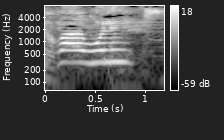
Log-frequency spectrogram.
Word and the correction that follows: Halloween: ¿Cómo se dice? Halloween. Feliz Halloween, grupo.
